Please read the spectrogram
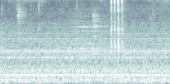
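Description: Faint drips of strained water spinach juice falling from a sieve into a ceramic bowl, with a short run of small clicks about one and a half seconds in.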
